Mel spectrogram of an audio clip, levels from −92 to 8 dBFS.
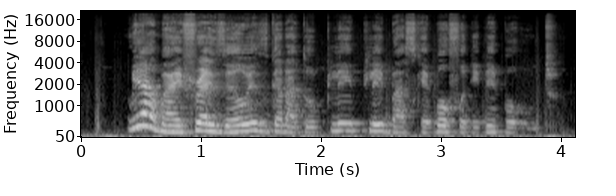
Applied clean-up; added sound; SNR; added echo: none; Run; 16 dB; none.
